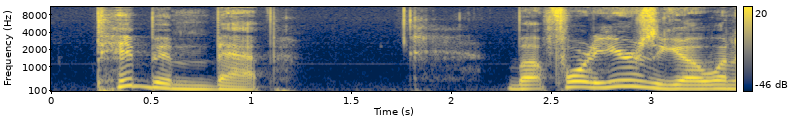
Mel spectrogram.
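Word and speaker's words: bibimbap: this dish of mixed rice and vegetables is pronounced more like pibm Bap but 40 years ago when American culture started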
